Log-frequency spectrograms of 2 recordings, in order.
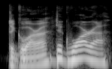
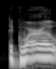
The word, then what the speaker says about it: Deguara: DeGuara. Thank you. DeGuara gained 1,117 yards during his collegiate career at the University of Cincinnati. He also had 13 touchdowns combined in his junior and senior seasons. DeGuara was a first-team All-American Athletic Conference selection.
